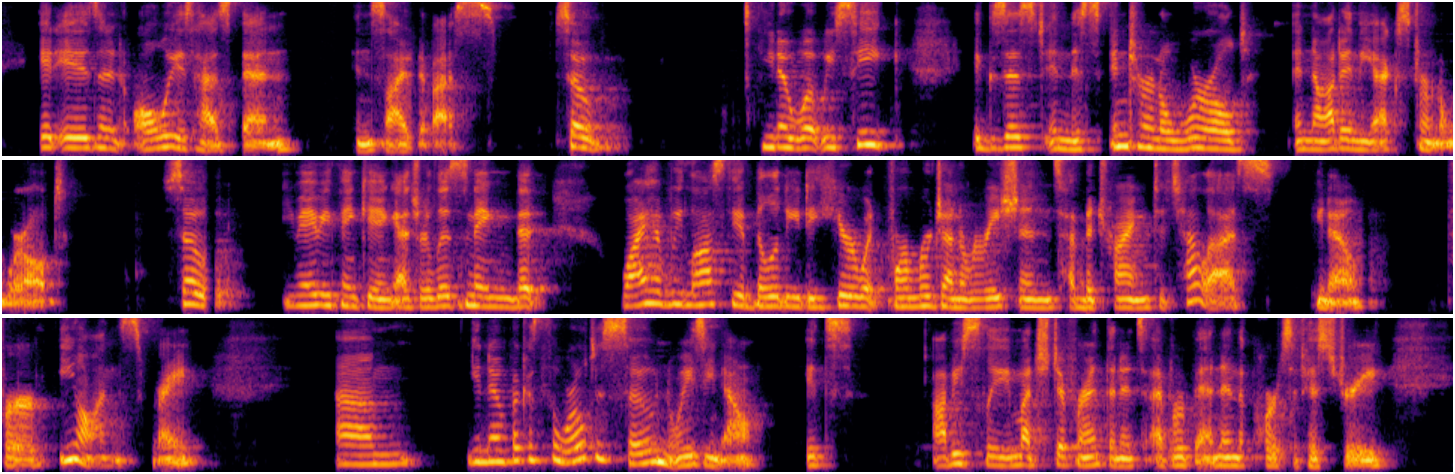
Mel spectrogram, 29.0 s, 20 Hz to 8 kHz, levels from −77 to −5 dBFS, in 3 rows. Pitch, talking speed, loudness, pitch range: 190 Hz, 165 wpm, -16 LUFS, 165-225 Hz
